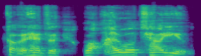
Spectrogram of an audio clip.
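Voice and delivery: ordinary talk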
